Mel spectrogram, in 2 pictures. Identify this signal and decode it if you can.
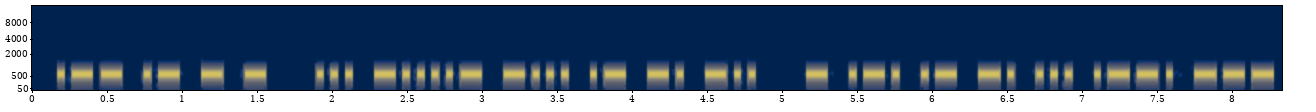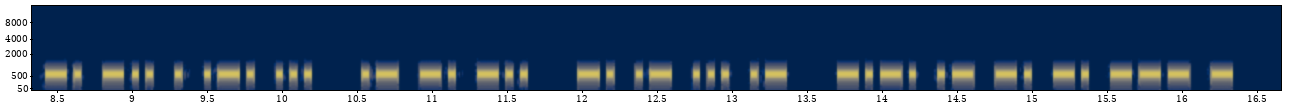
Morse code, heard as a keyed tone, about 25 wpm, 600 Hz. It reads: WATT S-BAND TRANSPONDERS AND NASA CANNOT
